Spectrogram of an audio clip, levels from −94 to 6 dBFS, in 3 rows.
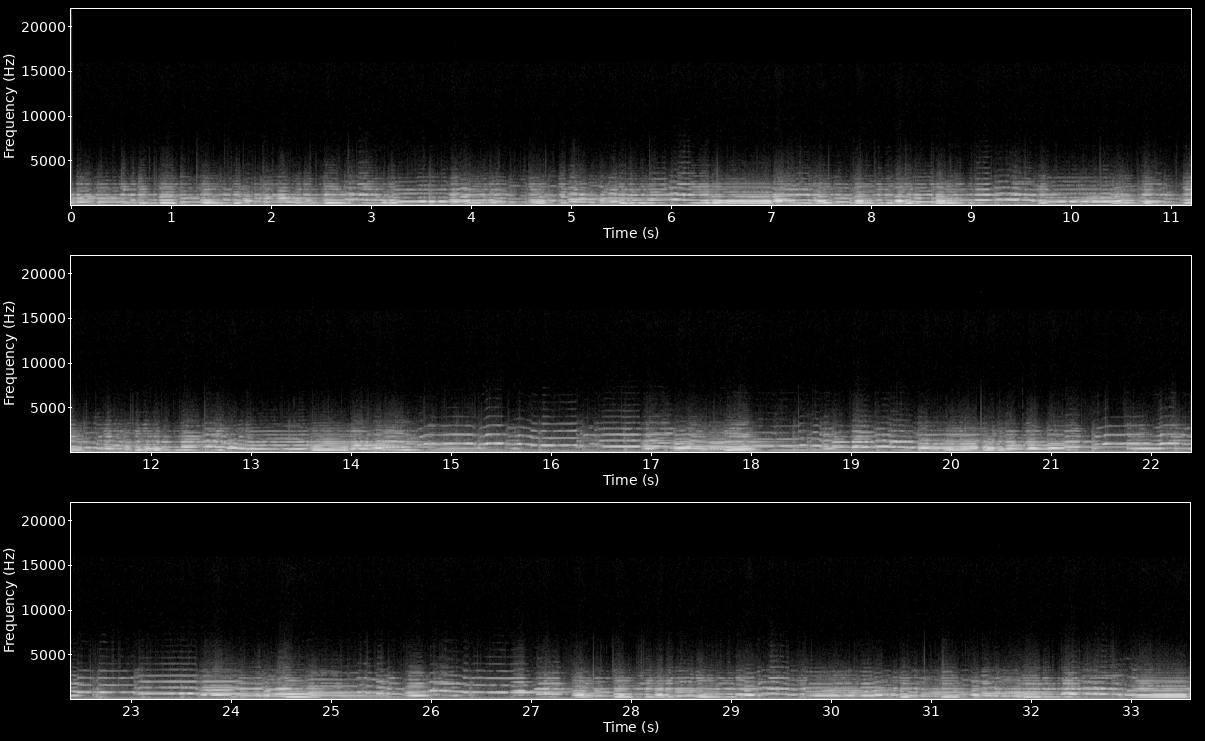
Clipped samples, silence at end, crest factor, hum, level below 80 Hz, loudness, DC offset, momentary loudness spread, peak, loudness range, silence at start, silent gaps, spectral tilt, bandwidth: under 0.1%; 0 s; 16 dB; none; -38 dBFS; -19 LUFS; under 0.1%; 8 LU; -2 dBFS; 3 LU; 0 s; none; -10 dB/octave; 4.3 kHz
